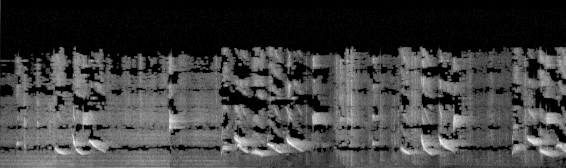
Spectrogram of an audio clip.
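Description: A green-winged saltator sings loud, clear whistled phrases of slurred, falling notes, repeated in bursts, over low rumbling background noise early on.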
